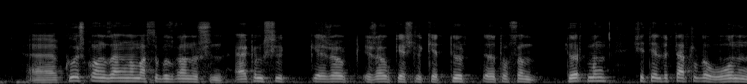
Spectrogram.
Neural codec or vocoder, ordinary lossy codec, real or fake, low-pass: codec, 16 kHz, 16 kbps, FreqCodec, smaller model; none; fake; none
